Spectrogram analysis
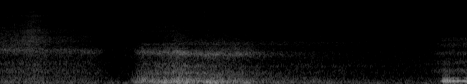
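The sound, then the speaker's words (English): A long, airy inhale followed by a deeper, rushing exhale, then a brief sharp breath at the end. No one speaks. “Breathe into that.”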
